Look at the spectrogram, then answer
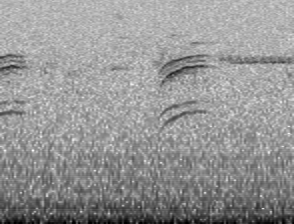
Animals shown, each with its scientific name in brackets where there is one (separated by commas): Winter Wren (Troglodytes hiemalis), Hermit Thrush (Catharus guttatus), Red-eyed Vireo (Vireo olivaceus)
